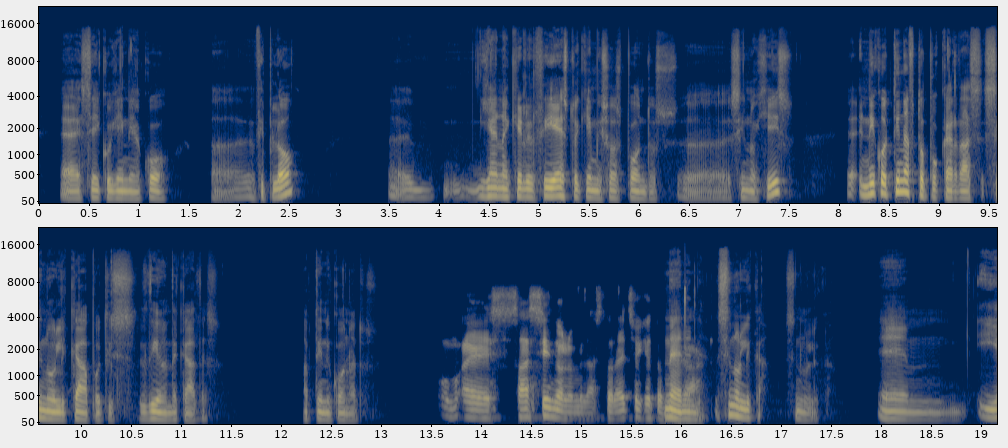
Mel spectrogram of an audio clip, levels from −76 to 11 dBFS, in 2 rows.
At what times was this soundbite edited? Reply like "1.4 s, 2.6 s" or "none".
8.9 s, 17.8 s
